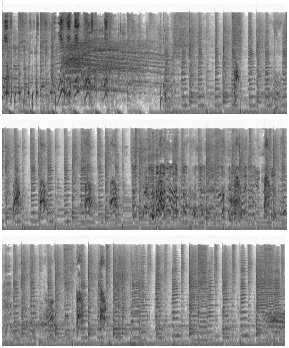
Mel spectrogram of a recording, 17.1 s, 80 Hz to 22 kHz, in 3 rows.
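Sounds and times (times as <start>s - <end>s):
background music with beat: 0.0s - 2.6s
dog barking and yipping: 1.0s - 2.5s, 4.6s - 4.8s, 5.9s - 6.7s, 7.3s - 8.1s, 10.2s - 11.2s, 12.2s - 13.6s.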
